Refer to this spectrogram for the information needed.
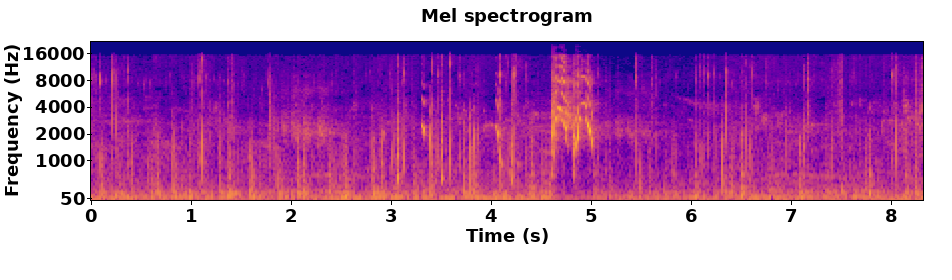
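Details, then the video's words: Rose-ringed parakeets, green parrots sitting together on a tree in India: a sudden burst of harsh, loud screeching squawks lasting about half a second midway, over a steady backdrop of clicking and tapping noises. "Green Parrots Natural Sound | Rose Ringed Parakeet"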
